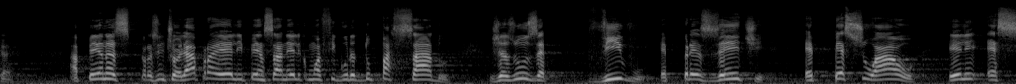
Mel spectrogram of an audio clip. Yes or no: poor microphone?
no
